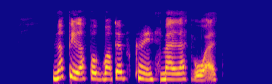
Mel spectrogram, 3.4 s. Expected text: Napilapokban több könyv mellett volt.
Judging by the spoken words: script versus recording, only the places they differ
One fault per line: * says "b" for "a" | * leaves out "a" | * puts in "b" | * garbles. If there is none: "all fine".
all fine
